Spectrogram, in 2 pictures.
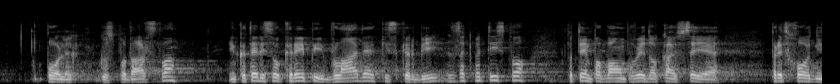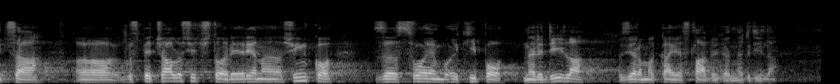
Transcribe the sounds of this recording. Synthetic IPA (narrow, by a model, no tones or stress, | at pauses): pɔlɛɡɡɔspɔd̪aːɾst̪ʋainkat̪eːɾisɔukɾeːpiʋlaːd̪ɛkiskəɾbizakmɛt̪iːst̪ʋɔpɔt̪empaʋaampɔʋeːd̪awkaːjwsɛjɛ | pɾɛt̪xoːd̪nit̪sa | ɡɔspeːt͡ʃalɔʃit͡ʃt̪oɾɛjɾenaʃiŋkɔ | zəsʋɔːjɛmɔɛkiːpɔnaɾɛd̪iːlaɔziːɾɔmakajɛslaːbɛɡanaɾɛd̪iːla̰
